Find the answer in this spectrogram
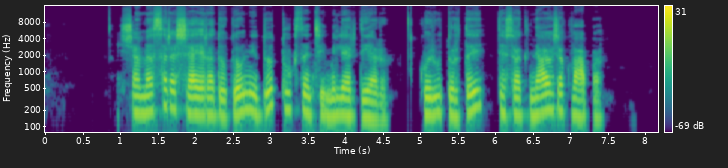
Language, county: Lithuanian, Kaunas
